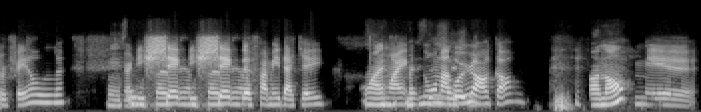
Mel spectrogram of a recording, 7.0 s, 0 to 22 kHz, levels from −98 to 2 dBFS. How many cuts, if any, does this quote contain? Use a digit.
3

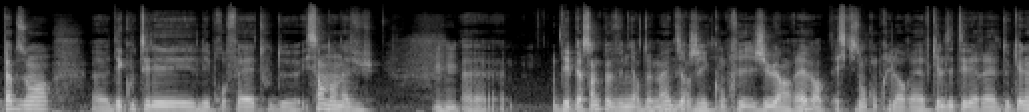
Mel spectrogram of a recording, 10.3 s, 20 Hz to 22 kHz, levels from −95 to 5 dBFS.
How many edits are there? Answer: 0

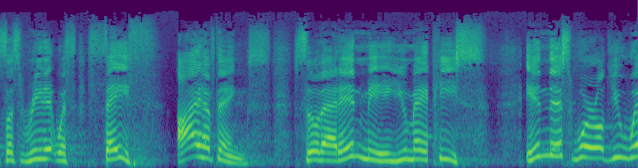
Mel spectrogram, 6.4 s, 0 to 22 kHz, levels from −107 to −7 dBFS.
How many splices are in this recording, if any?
3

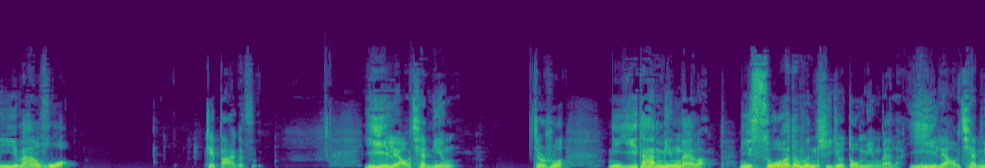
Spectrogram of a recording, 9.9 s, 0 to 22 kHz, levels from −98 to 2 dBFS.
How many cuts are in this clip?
1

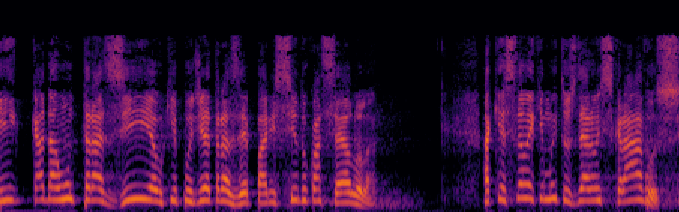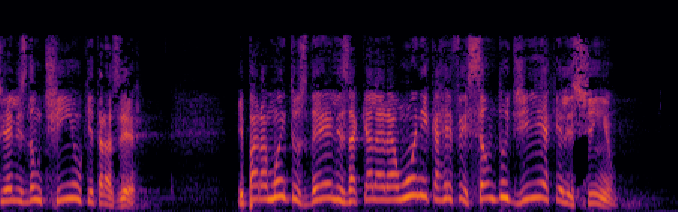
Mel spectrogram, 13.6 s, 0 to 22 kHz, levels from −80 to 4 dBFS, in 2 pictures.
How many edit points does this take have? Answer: 1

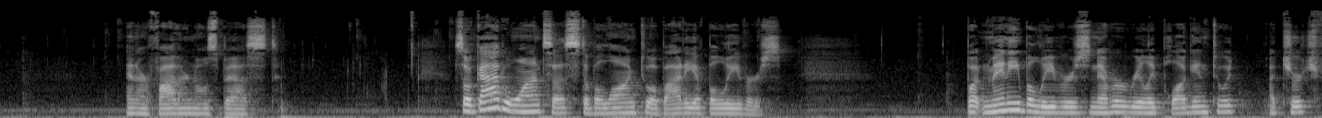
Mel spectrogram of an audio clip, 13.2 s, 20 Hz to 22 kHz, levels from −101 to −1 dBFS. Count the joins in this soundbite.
0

